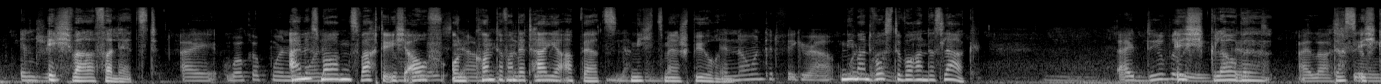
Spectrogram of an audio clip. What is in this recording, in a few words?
Voice over Yoga; ARTE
